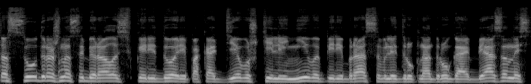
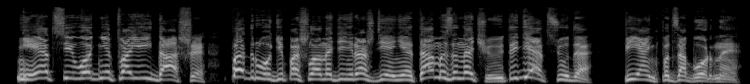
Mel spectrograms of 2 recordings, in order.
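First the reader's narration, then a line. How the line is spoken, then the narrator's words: Grandmother shouting through door. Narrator (Russian): прокричала через дверь Дашина бабушка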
